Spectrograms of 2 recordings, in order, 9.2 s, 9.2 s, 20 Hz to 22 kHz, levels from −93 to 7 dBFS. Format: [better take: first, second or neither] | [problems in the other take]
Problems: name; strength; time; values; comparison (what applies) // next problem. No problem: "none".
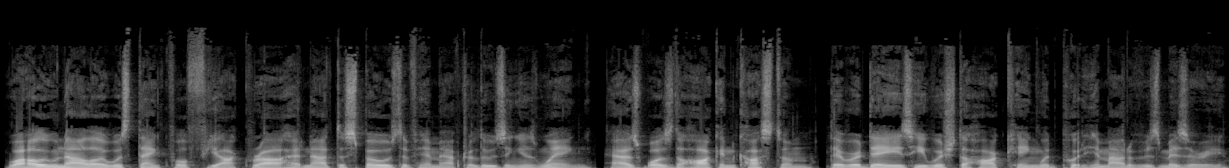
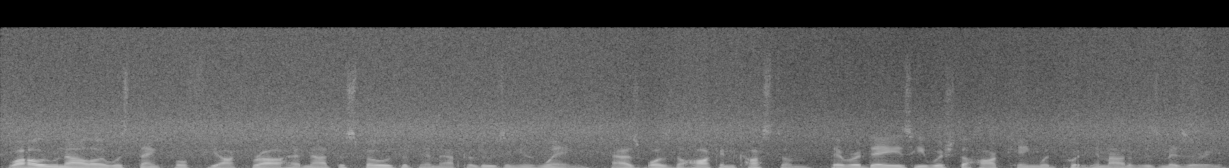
first | hiss; loud; throughout; 3 dB below the speech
